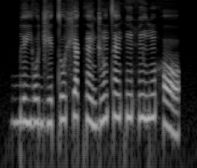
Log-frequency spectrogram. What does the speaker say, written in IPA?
ɡ͡be˨ jo˨d͡ʒe˨ to˧ʃa˧ kɛ̃˨ d͡ʒũ˧tɛ̃˧kĩ˧hĩ˧ bũ˧hɔ˨

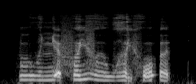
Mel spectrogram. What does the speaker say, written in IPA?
lṳ˨˩ə̯ɲɛ̰˧˨ fə˨˦jvə̤ː˨˩w ɣə̰˧˨jfo̰˧˥ʔə˨˩t̚

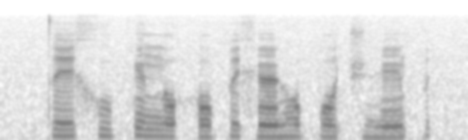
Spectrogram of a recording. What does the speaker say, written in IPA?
t̪e xu kẽnohopex ɛ̃ɦop ot͡ʃ ɦẽp

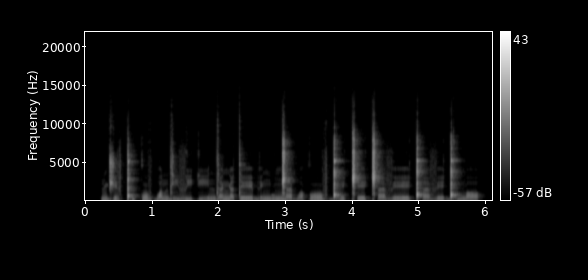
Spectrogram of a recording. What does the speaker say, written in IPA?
nd͡ʒevǃʰukovbɒ ndi vikiː ndæŋæteːbe ŋuŋ͡ǁæ bɒkoːvɡ͡ǃeː ǁʰeǁʰæ veːǃʰæ veɡ͡ǃi ŋɒ

